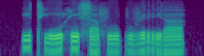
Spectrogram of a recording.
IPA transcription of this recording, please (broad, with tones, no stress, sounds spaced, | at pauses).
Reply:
i˦ tʰ i˨ ŋ ũ˦ h ĩ˦˨ s a˨ f uː˨ p u˨ β ɪ˦ r i˨ ɾ a˦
